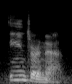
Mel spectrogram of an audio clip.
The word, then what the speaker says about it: internet: Essa palavra, internet. Internet. O último som é de T. Não pode ser internet.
